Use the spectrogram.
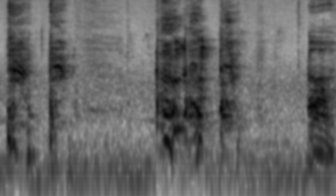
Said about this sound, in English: He kind of just like gives a little cough.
